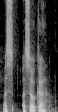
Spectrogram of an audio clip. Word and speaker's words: Ahsoka: I'm not interested in anything except for Osaka. Nope. How do you pronounce her name? – Ahsoka with Rosario Dawson.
